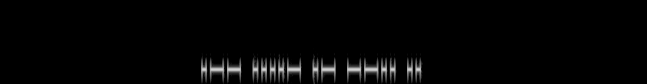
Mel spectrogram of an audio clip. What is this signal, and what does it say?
Morse code, heard as a keyed tone, about 28 wpm, 700 Hz. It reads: W4AZI
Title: USA Call Signs - 5 Characters - Repeated 3x - 28wpm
